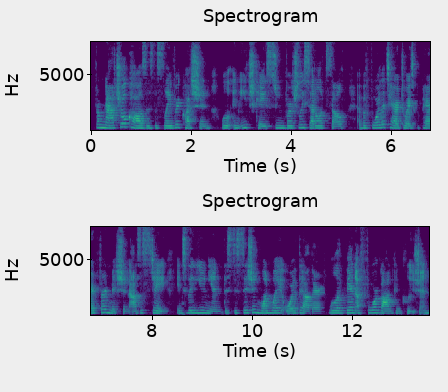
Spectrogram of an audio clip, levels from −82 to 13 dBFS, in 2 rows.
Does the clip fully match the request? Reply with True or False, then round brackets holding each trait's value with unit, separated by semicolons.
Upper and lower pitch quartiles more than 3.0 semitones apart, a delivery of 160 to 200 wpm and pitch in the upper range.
False (2.6 semitones; 180 wpm; 220 Hz)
